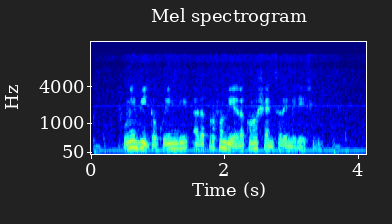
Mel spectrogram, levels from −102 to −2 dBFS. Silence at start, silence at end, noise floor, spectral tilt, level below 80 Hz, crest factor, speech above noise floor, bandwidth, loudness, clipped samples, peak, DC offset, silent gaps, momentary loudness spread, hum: 0.05 s; 0.05 s; -74 dBFS; -7 dB/octave; -78 dBFS; 18 dB; 22 dB; 11.5 kHz; -53 LUFS; under 0.1%; -36 dBFS; under 0.1%; none; 9 LU; none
